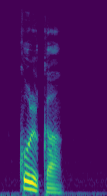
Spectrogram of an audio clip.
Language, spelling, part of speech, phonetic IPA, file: Polish, kulka, noun, [ˈkulka], Pl-kulka.ogg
